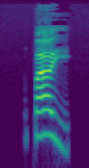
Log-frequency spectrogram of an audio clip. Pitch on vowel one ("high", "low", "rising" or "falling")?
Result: falling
